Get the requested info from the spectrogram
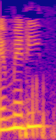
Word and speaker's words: Emmerich: Y compartiendo con una hermanita, veíamos cómo en el libro de Ana Catalina Emmerich, ¿no? ¿Lo he dicho bien? Pues, ¿qué pasaba, Patrick? – La Santa Ana Catalina de Emmerich tuvo visiones de toda la vida del Señor.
